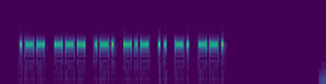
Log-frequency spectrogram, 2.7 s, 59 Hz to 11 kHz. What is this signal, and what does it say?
Morse code, heard as a keyed tone, about 54 wpm, 700 Hz. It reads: WORKING
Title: Sentences from Top 700 Words - New Word Drill - 50wpm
